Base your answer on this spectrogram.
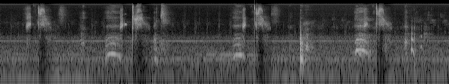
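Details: Small animal sneezing for the first time seen: repeated sharp, hissy sneezing bursts mixed with soft chattering squeaks (gibbering).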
